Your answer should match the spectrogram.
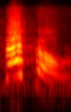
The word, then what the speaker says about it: Cecil: Now it's Cecil! Cecil! Darling, it's pronounced Cecil.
